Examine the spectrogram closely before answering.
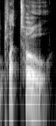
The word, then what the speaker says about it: plateau: how to pronounce plateau plateau that's I believe from our French that's loanword from French language plateau because it has a French pronunciation plateau let's see the origin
